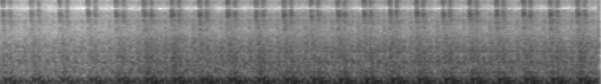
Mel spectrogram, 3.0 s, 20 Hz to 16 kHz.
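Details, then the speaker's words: Abandoned 1980s Eagle SS gullwing kit car with a Beetle-like air-cooled engine: an uneven, lumpy beat of about four pulses a second with the throttle lightly held. It runs only with throttle, dies when released, won't idle, and smokes. "Well, it sounded like a beetle, but you know, a working beetle. But as soon as you let off the accelerator, it would die. It had absolutely no desire to idle, and she was quite smoky, but she wasn't on fire, which is good."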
